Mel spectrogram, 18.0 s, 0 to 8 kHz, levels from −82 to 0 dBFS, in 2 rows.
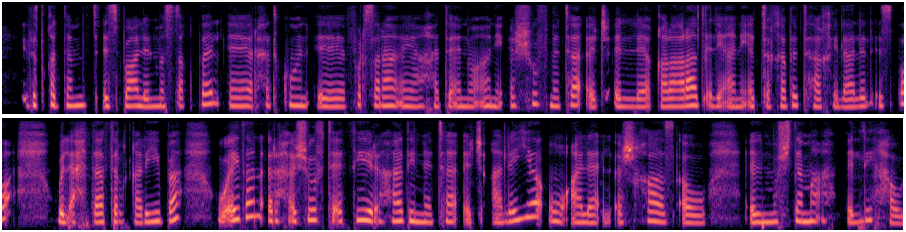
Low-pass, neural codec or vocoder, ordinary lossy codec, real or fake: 7.2 kHz; autoencoder, 48 kHz, 128 numbers a frame, DAC-VAE, trained on Japanese speech; MP3, 48 kbps; fake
